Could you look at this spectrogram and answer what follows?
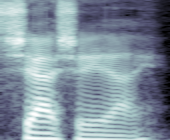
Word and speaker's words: Shasai: Hebrew for noble pronounced shashi.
